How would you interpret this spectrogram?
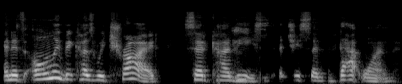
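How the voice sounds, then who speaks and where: A woman's voice: mid-range voice, animated, normal speed, a little mellow, breathy edge. A woman teaching English pronunciation in an online class, encouraging and laughing often.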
